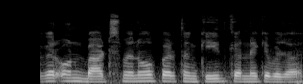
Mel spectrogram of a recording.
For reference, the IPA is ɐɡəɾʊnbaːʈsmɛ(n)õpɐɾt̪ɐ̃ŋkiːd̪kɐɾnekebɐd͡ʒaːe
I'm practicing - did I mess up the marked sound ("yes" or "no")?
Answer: no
